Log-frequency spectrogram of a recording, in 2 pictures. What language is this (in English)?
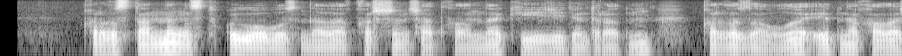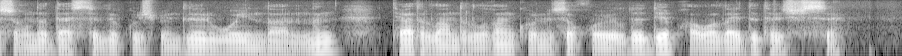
Kazakh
